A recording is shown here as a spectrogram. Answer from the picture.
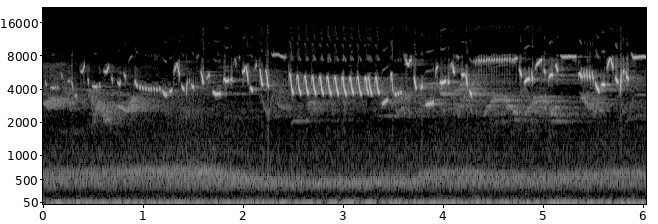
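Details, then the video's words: Winter wren singing clearly, a recording for training cage birds: continuous high, fast jumble of whistled notes with a quick rattling trill of a dozen identical notes midway, over a steady low hum. "suara masteran semua jenis burung jernih suara winter wren"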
